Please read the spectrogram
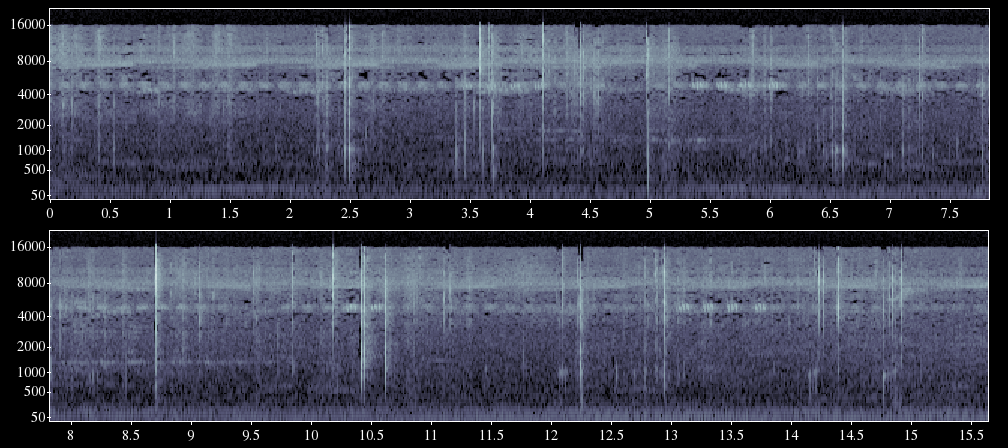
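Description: A dog gnawing on a bone, giving irregular sharp cracks and clicks as its teeth work the bone. Insects chirp steadily behind it.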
